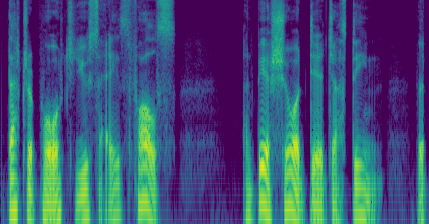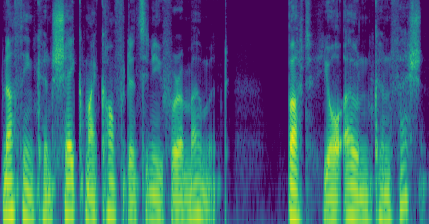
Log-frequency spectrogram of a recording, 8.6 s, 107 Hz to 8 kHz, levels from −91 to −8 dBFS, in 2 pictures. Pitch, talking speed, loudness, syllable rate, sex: 100 Hz, 180 wpm, -24 LUFS, 5.9 syllables/s, male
